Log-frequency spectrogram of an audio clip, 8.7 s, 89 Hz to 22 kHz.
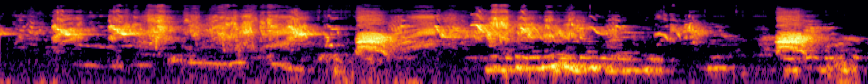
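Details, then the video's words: Crows squabble over food, giving loud, grating squawks and scratchy calls in tight overlapping bursts, with a low murmuring background underneath. "Crows fight for food | Crow Sound part 2"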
